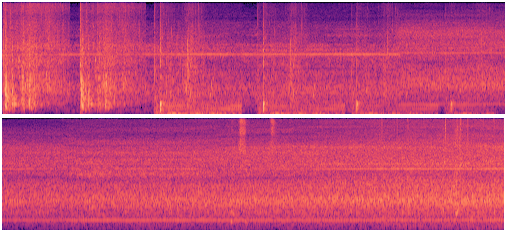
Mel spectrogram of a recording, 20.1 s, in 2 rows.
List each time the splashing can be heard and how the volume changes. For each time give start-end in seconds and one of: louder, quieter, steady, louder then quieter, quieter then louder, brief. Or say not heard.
0.0-9.9 quieter
17.6-18.2 brief
18.9-19.9 brief.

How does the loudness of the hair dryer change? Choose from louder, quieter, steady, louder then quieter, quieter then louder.
louder.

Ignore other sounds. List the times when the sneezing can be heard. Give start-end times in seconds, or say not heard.
14.6-15.6.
